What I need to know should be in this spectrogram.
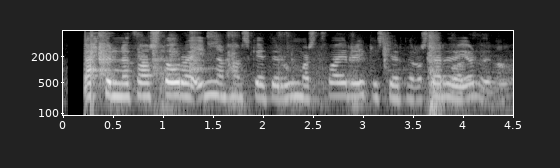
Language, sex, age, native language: Icelandic, female, 18-19, Icelandic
